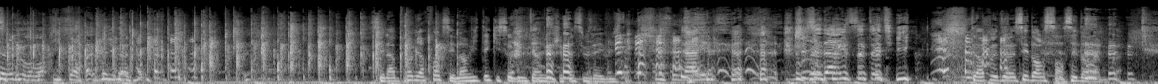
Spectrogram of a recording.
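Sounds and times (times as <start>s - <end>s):
speech: 0.0s - 2.0s, 3.9s - 11.5s
laughter: 0.0s - 3.0s, 5.0s - 11.4s
applause: 0.0s - 4.8s.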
